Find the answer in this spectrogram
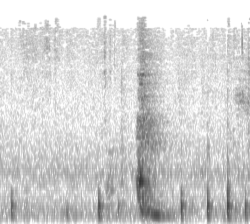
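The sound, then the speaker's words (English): One quick, breathy sneeze bursts out midway, loud against a quiet backdrop of soft, evenly spaced low taps, with no talking. “Bless you.”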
